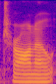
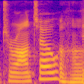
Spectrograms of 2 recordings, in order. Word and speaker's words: Toronto: By the way, the sign of someone who's really from Toronto, they never say Toronto. – What did I say? – Toronto. – Toronto. – The last T is silent. No one from Toronto says Toronto.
